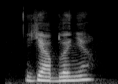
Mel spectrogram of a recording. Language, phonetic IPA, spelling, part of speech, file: Russian, [ˈjabɫənʲə], яблоня, noun, Ru-яблоня.ogg
- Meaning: 1. apple tree 2. apple wood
